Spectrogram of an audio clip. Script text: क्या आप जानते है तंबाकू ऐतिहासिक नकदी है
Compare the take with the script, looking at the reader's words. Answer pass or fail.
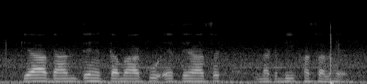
fail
